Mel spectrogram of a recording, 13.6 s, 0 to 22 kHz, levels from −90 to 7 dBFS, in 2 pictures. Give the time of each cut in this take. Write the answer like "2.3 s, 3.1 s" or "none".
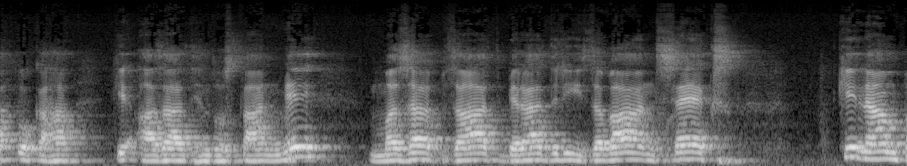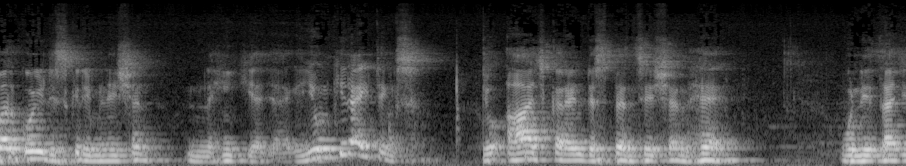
10.4 s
